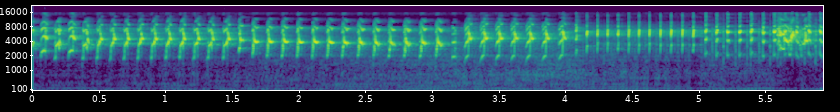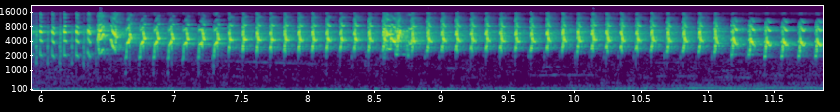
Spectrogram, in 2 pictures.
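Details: Lovebird singing in the long ngekek style meant to agitate other lovebirds: a fast, high, scratchy chatter of rapid pulses, about three a second, running unbroken with shifting buzzy phrases and no other clear sounds.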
